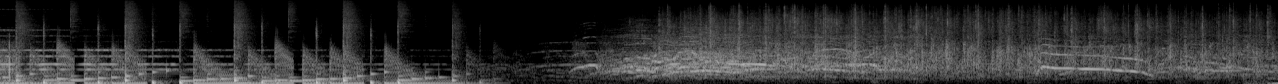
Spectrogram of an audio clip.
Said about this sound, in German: selten hat eine so teure Kollision so viel Applaus bekommen. Das, was wir gerade gehört haben, war der Applaus aus dem Kontrollzentrum der Mission nach erfolgreichem Einschlag auf Dimorphos.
